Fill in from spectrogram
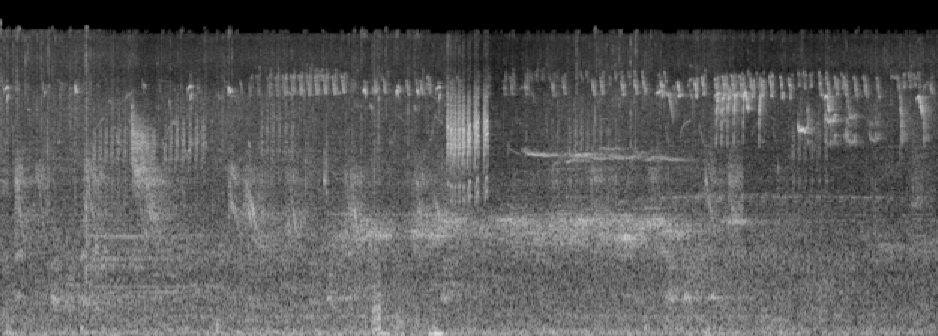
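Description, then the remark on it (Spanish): Crows and carrion crows call intermittently over a dense, steady outdoor ambience with no one speaking; the bell of the collegiate church of La Granja may sound faintly in the background. “Hay cuervos, ah, hay cornejas y está al fondo la un cuervo, Y al fondo está la campana de la colegiata de la granja.”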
